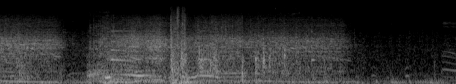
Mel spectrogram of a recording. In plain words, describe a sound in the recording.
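Wooden planks crack and splinter as they are smashed.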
